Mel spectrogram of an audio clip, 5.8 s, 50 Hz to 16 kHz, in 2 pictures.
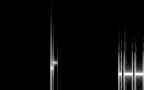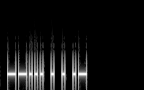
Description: Morse code, heard as a keyed tone, about 22 wpm, 700 Hz. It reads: W7EEA
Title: USA Call Signs 22wpm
